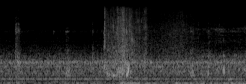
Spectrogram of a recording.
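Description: A game character splashes into water.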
